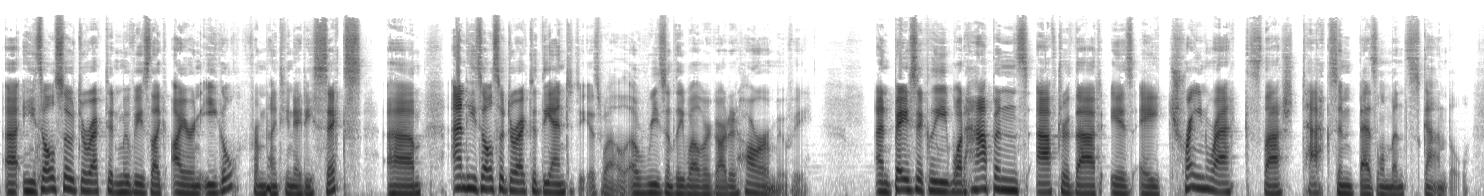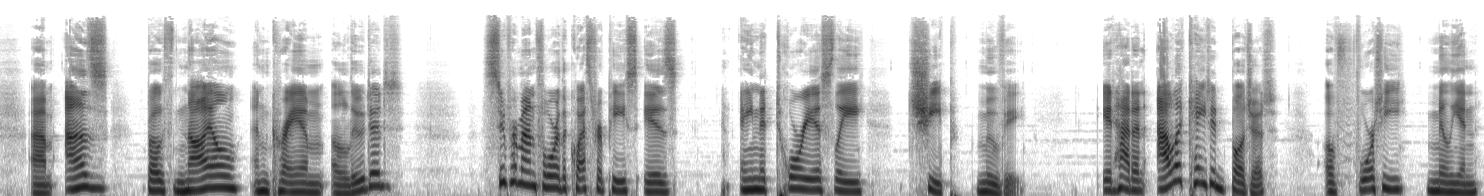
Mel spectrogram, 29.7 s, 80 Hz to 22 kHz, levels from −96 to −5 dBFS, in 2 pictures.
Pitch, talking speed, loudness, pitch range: 145 Hz, 130 wpm, -23 LUFS, 120-175 Hz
